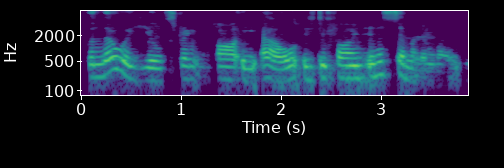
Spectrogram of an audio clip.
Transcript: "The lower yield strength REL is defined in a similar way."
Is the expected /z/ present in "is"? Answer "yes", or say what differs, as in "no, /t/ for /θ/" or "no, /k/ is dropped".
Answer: yes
